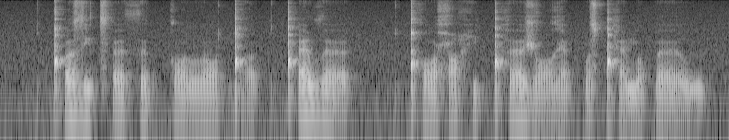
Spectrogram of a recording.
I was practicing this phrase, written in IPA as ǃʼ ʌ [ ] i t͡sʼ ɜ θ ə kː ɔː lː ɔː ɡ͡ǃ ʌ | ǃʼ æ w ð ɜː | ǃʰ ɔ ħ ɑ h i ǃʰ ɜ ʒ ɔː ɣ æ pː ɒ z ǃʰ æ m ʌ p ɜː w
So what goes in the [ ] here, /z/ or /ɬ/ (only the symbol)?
z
